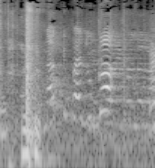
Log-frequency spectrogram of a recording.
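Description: Children's high-pitched voices calling and chattering, with one short knock about a third of a second in.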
